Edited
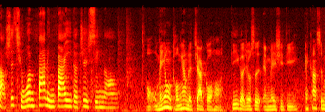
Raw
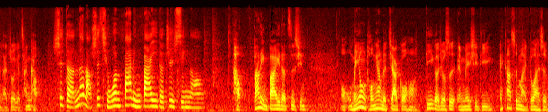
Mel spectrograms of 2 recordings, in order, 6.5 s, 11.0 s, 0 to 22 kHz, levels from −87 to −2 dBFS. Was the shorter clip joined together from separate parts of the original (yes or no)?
yes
